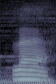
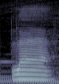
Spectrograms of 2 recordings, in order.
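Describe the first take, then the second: First: The pitch stays flat in the mid range. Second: The same.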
